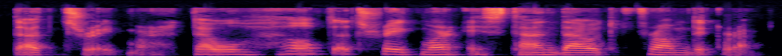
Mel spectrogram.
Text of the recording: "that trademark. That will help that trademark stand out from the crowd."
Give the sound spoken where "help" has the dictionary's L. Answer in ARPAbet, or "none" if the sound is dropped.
L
